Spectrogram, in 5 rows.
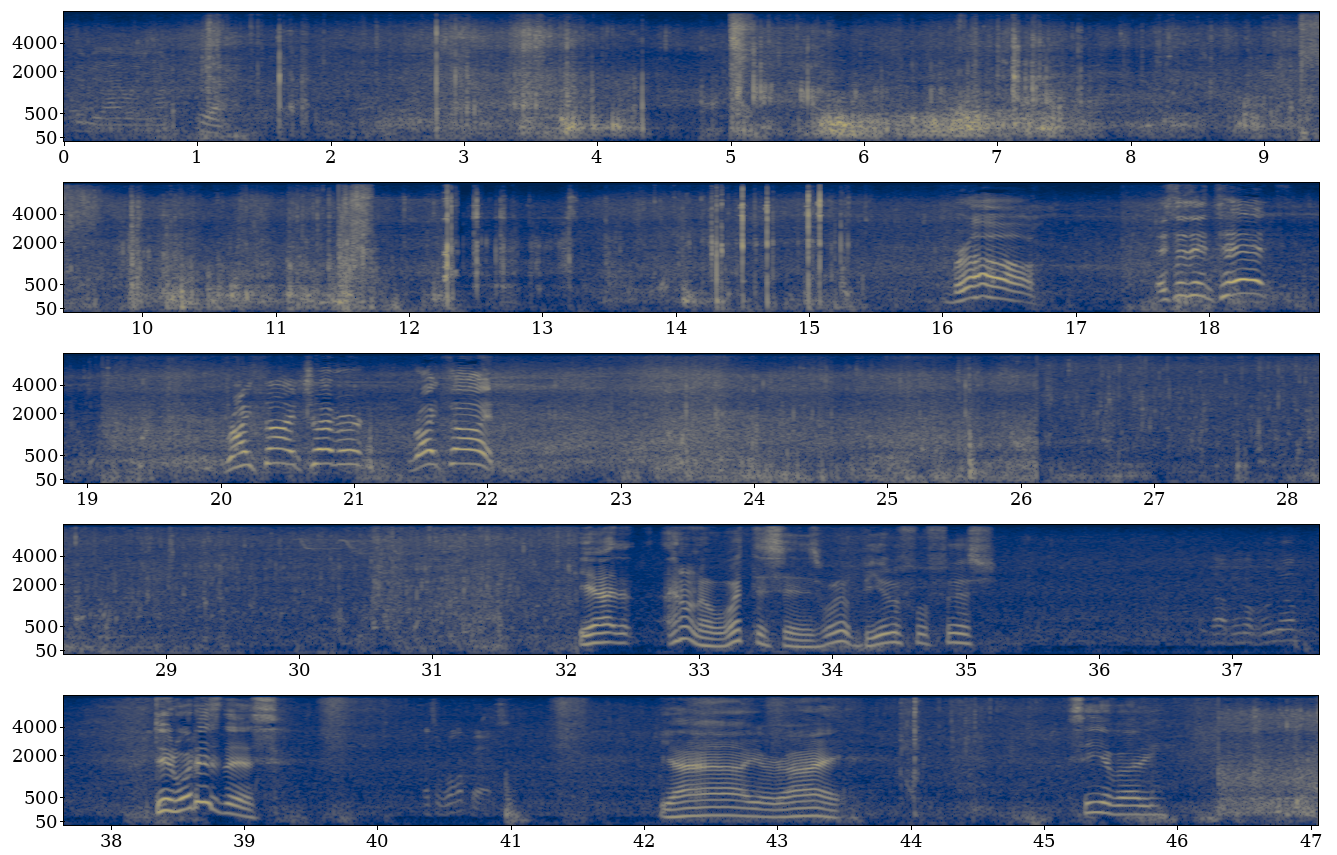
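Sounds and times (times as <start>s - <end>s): wind on microphone: 0.7s - 12.4s, 21.0s - 32.1s, 44.6s - 47.0s
kayak hull scraping over gravel: 1.0s - 11.8s, 46.1s - 47.0s
river water flowing: 18.2s - 32.1s.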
